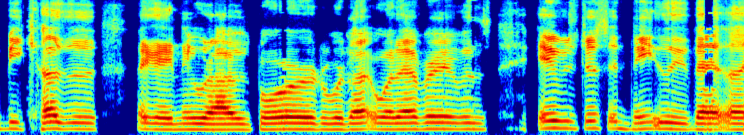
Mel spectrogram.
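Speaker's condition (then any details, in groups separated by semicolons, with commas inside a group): Traumatic brain injury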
